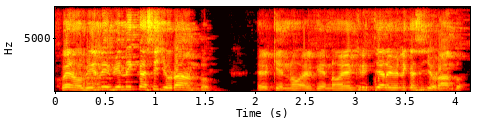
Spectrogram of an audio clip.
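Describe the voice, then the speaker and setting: With a high-pitched voice and a fairly quick pace, this male pastor from Peru asks rhetorical questions in his sermon and then answers them. He performs quoted voices, and there's slight background noise.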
